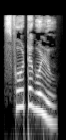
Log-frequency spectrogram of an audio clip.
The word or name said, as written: ಸ್ಫೋಟಗೊಳ್ಳು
